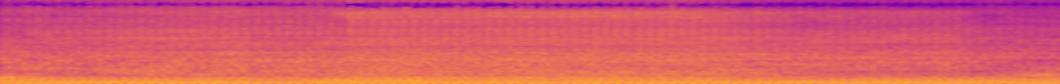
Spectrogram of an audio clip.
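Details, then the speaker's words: Suzuki Mighty Boy with an intermittent coolant leak, idling after a drive home: steady low throb that sits fast and never settles. Idle still high, though the car drives fine. "let me show you guys more of the Mighty boy since today's video consists of that idle's still kind of high about to pop the hood and see if I see any coolants"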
